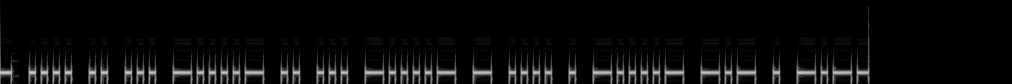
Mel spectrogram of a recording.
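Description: Morse code from an audio file: a single steady mid-pitched beep keyed on and off in short dots and longer dashes. It stops with a click about nine seconds in.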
